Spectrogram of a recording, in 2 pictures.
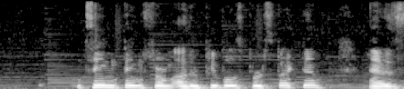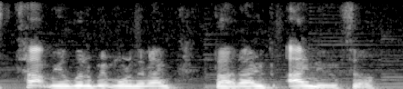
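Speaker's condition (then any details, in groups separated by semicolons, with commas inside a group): Cerebral palsy; wheelchair user; diagnosed at age 2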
